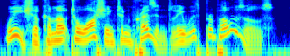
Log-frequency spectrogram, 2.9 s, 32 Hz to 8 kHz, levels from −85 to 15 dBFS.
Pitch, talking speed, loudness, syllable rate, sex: 155 Hz, 185 wpm, -18 LUFS, 5.6 syllables/s, male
